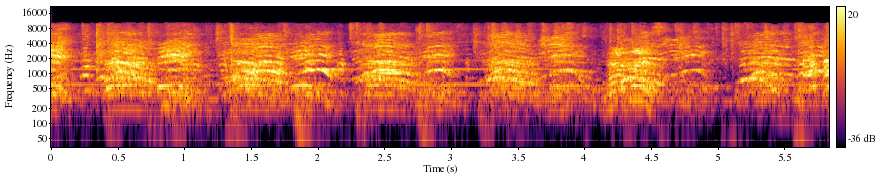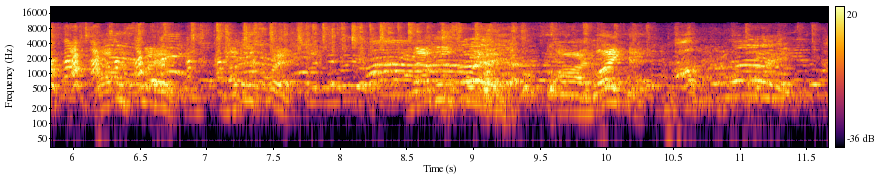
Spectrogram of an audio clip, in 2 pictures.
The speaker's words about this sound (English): Oh, I like it. I like an enthusiastic crowd.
